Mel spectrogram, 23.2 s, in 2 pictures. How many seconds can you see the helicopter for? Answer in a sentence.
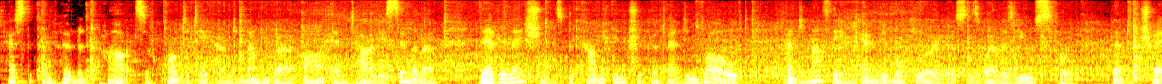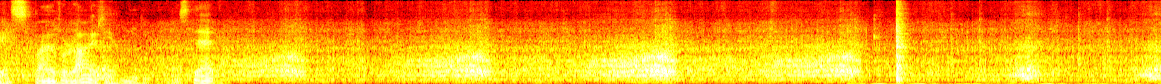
You can hear the helicopter for 22 seconds altogether.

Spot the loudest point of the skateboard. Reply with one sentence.
The volume of the skateboard peaks at 18 seconds.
